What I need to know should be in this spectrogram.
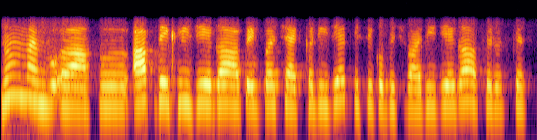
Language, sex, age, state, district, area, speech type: Hindi, female, 18-30, Madhya Pradesh, Betul, rural, conversation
